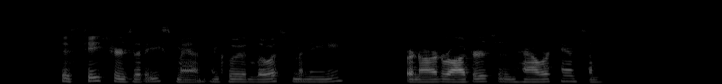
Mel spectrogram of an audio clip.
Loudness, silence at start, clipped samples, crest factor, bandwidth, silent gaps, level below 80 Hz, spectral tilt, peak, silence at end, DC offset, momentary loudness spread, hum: -51 LUFS; 0.6 s; under 0.1%; 22 dB; 7.4 kHz; 3.46-4.06 s; under -90 dBFS; -3.5 dB/octave; -30 dBFS; 1.2 s; under 0.1%; 14 LU; none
